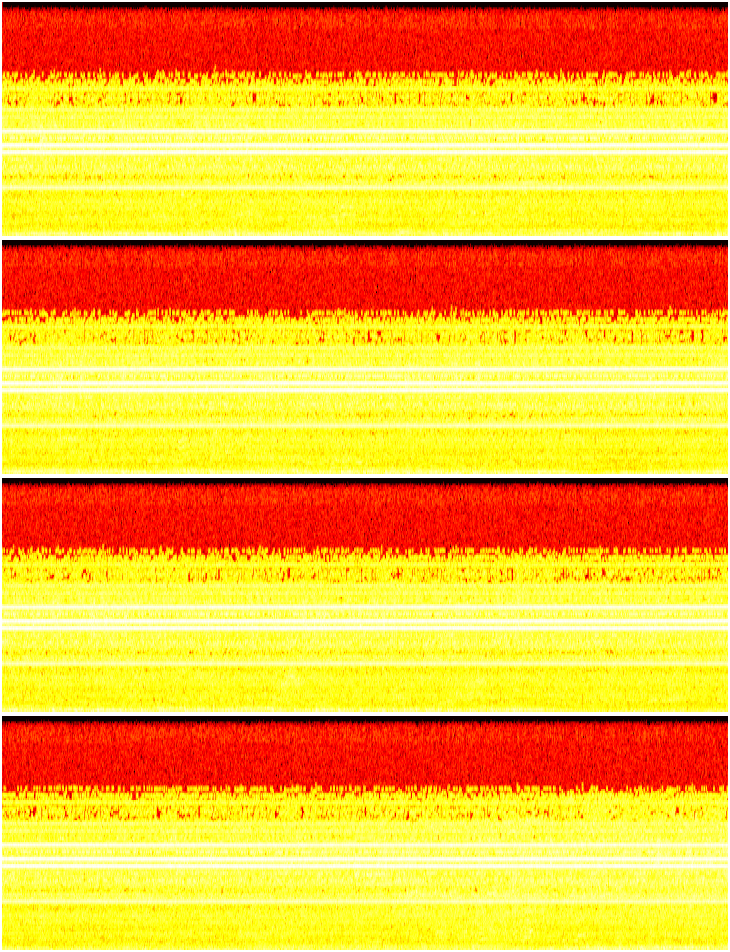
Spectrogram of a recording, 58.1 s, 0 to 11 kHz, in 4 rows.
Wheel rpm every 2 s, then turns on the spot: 0, 0, 0, 0, 0, 0, 0, 0, 0, 0, 0, 0, 0, 0, 0, 0, 0, 0, 0, 0, 0, 0, 0, 0, 0, 0, 0, 0, 0.
none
